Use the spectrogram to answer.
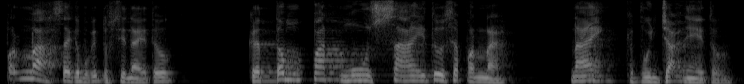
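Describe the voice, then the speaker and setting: A man preaching a mosque sermon in a storytelling way, often asking the women listening questions and acting out quoted voices. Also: a little high. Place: mosque hall. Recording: long reverb of a hall.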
